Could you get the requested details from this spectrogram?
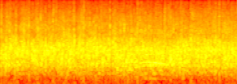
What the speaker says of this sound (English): everyone applauds that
